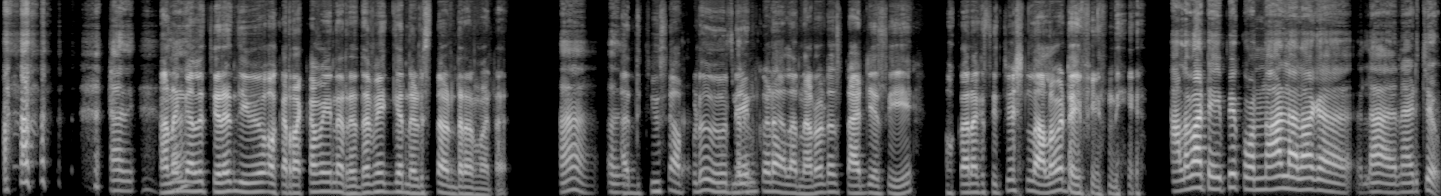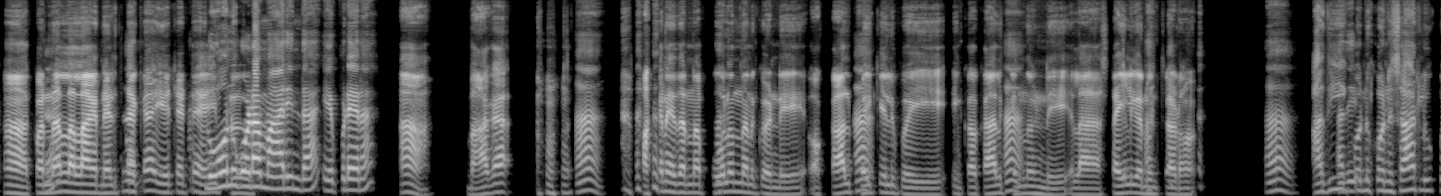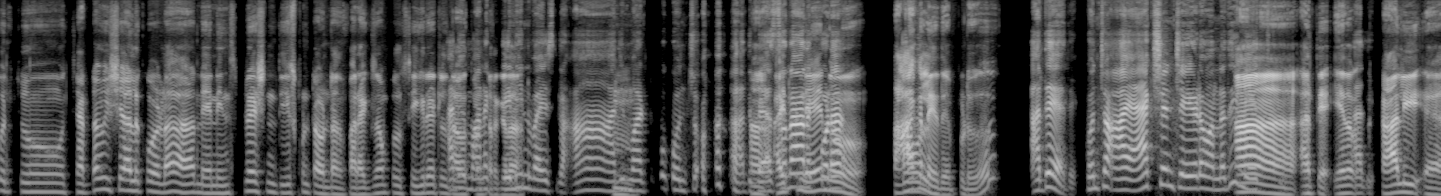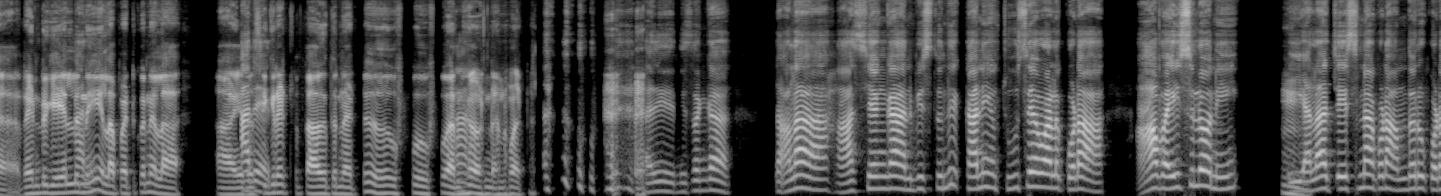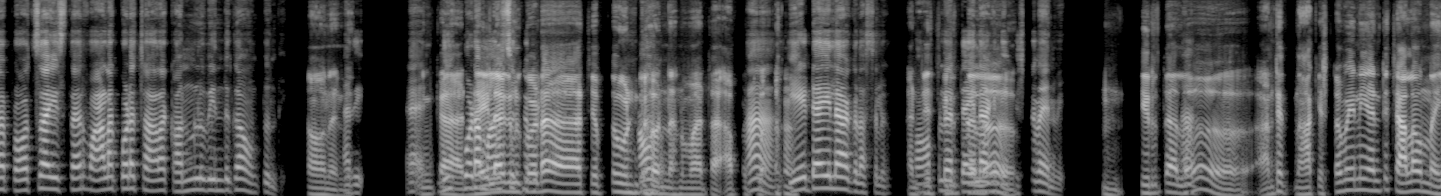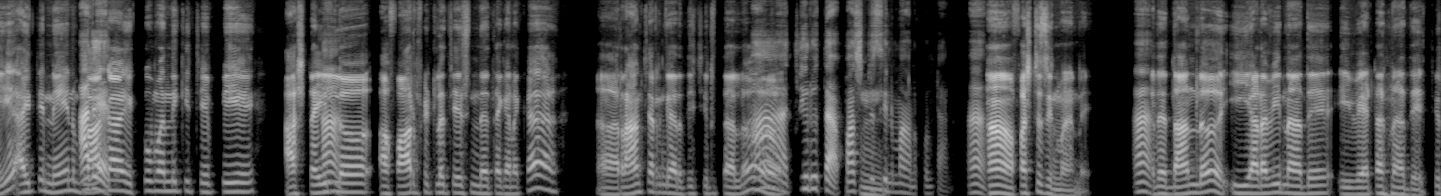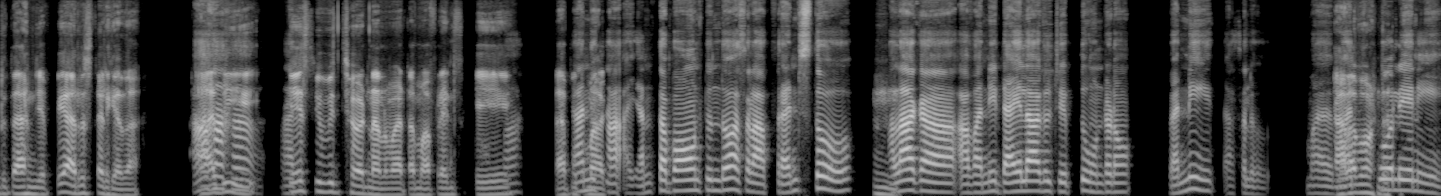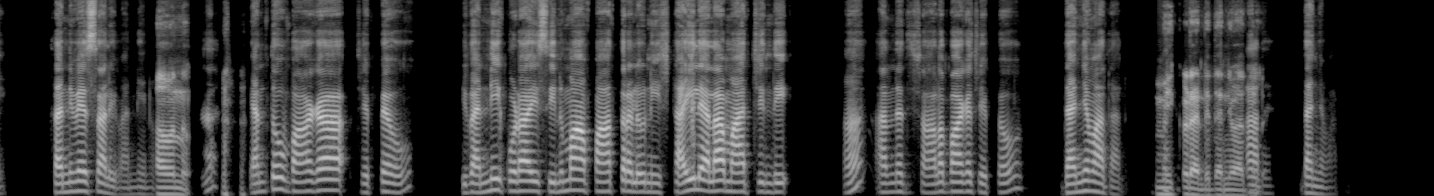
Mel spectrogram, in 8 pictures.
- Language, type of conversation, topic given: Telugu, podcast, ఏ సినిమా పాత్ర మీ స్టైల్‌ను మార్చింది?
- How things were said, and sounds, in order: laugh; tapping; in English: "రిథమిక్‌గా"; in English: "స్టార్ట్"; in English: "సిచ్యువేషన్‌లో"; laughing while speaking: "అలవాటయిపోయింది"; in English: "టోన్"; chuckle; in English: "స్టైల్‌గా"; chuckle; other background noise; in English: "ఇన్స్‌పిరేషన్"; in English: "ఫర్ ఎగ్జాంపుల్"; chuckle; in English: "యాక్షన్"; chuckle; laughing while speaking: "ఉండేవాడిననమాట"; giggle; in English: "పాపులర్ డైలాగ్"; in English: "స్టైల్‌లో"; in English: "ఫార్ఫిట్‌లో"; in English: "ఫస్ట్"; in English: "ఫస్ట్"; laughing while speaking: "వేట నాదే చిరుతా అని చెప్పి అరుస్తాడు కదా! అది చేసి చూపిచ్చేవాడినన్నమాట"; in English: "ఫ్రెండ్స్‌కి"; in English: "ఫ్రెండ్స్‌తో"; laughing while speaking: "బావుంటది"; chuckle; chuckle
